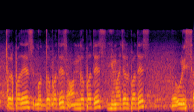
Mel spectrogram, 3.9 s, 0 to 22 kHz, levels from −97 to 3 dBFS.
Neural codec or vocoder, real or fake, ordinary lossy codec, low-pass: none; real; none; 7.2 kHz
